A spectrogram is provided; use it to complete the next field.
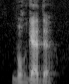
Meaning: village
- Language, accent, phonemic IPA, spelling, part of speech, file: French, France, /buʁ.ɡad/, bourgade, noun, LL-Q150 (fra)-bourgade.wav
